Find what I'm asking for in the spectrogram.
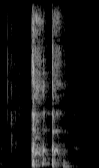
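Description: Two quick, harsh coughs, close and loud, one right after the other, in an otherwise quiet moment.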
